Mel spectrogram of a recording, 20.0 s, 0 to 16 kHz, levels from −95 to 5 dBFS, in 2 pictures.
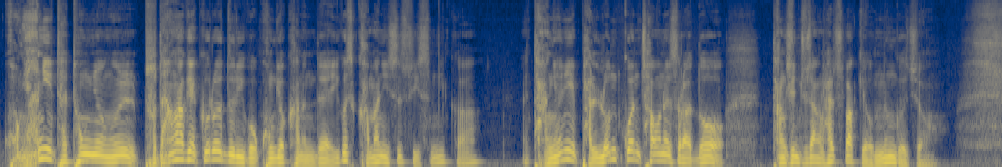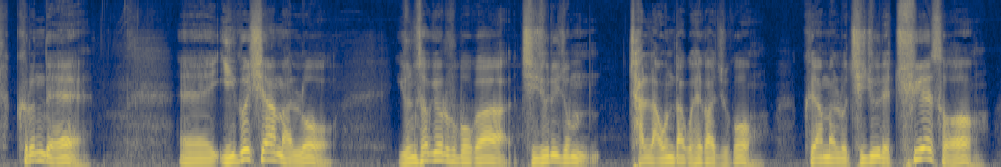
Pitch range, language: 100-140 Hz, Korean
